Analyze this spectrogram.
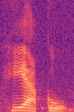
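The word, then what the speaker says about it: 百: Oke, untuk 100 hyaku pengucapannya.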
